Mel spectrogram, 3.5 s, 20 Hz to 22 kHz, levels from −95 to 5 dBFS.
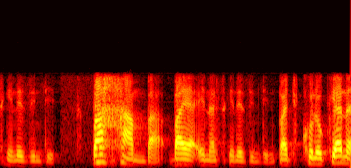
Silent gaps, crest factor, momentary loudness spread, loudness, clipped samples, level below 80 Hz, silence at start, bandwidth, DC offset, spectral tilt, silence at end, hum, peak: none; 18 dB; 15 LU; -22 LUFS; under 0.1%; -82 dBFS; 0 s; 3.8 kHz; under 0.1%; -2.5 dB/octave; 0 s; none; -4 dBFS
